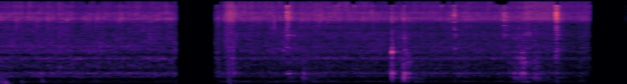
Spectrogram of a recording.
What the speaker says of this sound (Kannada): ಈಗ ಒಂದು ಸ್ಪೂನಷ್ಟು ಶುಂಠಿ ಬೆಳ್ಳುಳ್ಳಿ ಪೇಸ್ಟನ್ನ ಹಾಕ್ಕೊಂಡು ಅದನ್ನು ಕೂಡ ಫ್ರೈ ಮಾಡ್ಕೊಳ್ಳೋಣ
